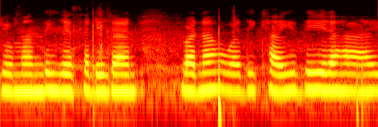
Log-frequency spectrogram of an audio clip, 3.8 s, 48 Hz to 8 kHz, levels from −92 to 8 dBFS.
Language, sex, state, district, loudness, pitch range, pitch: Hindi, female, Uttar Pradesh, Budaun, -15 LUFS, 205-215 Hz, 205 Hz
